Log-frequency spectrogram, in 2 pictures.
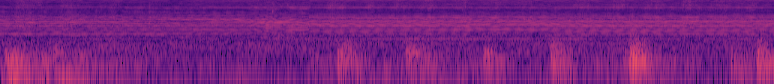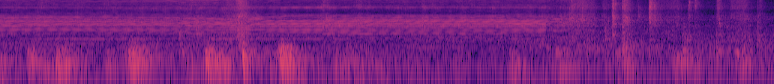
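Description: Electric hair clipper running with a steady high buzzing whine as it carves a thin tattoo line into closely cut hair on the side of the head. The buzz stops about two seconds before the end, followed by a few clicks and rustles.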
